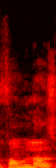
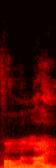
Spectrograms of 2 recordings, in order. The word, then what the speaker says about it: formulae: सो इसकी जो correct pronunciation होगी वो क्या होगी? फॉर्मूली, लास्ट में ली आएगा, ठीक है। कुछ बच्चे इसको प्रोनाउंस करते हैं फॉर्मूलाई, फॉर्मूलाई नहीं है, फॉर्मूली, ठीक है।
